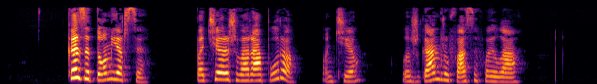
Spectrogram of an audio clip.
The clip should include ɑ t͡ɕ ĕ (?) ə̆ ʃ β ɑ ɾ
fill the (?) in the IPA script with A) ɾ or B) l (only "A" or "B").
A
